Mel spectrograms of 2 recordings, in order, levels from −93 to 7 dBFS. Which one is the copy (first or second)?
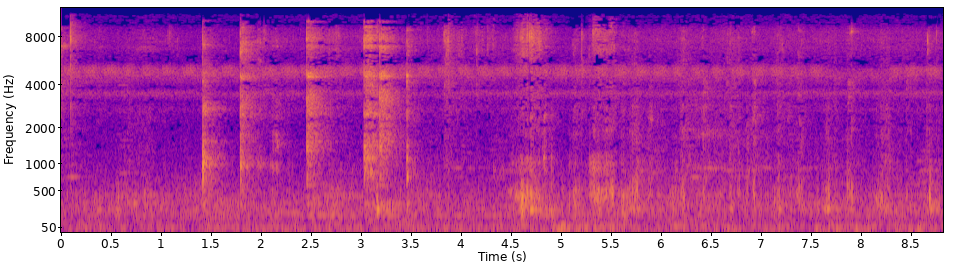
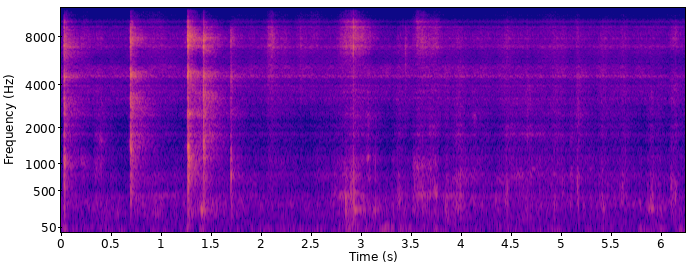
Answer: second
